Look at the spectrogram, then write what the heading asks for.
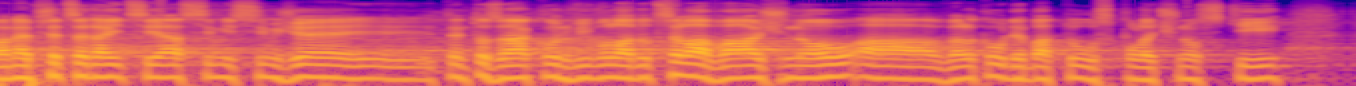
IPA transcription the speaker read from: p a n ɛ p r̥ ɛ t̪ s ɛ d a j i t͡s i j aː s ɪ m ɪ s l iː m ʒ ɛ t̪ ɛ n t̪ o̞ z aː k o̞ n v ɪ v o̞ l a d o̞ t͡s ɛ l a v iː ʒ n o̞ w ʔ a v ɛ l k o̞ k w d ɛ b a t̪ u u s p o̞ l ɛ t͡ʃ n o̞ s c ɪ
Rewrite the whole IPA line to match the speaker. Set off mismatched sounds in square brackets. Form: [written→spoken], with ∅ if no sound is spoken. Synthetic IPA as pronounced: p a n ɛ p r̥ ɛ t̪ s ɛ d a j i t͡s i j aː s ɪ m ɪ s l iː m ʒ ɛ t̪ ɛ n t̪ o̞ z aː k o̞ n v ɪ v o̞ l a d o̞ t͡s ɛ l a v [iː→aː] ʒ n o̞ w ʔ a v ɛ l k o̞ [k→∅] w d ɛ b a t̪ u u s p o̞ l ɛ t͡ʃ n o̞ s c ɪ

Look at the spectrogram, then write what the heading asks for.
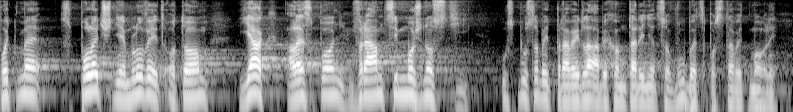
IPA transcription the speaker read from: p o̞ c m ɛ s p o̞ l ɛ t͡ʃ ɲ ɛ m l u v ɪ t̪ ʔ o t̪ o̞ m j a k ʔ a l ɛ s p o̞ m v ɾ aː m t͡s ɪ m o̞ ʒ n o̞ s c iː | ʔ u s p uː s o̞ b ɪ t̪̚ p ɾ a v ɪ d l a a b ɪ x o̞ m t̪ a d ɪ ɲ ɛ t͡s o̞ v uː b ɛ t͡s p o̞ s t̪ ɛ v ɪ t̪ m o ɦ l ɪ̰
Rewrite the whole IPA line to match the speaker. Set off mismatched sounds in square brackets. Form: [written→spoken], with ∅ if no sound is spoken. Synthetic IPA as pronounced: p o̞ c m ɛ s p o̞ l ɛ t͡ʃ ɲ ɛ m l u v ɪ t̪ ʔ o t̪ o̞ m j a k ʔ a l ɛ s p o̞ [m→ɲ] v ɾ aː m t͡s ɪ m o̞ ʒ n o̞ s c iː | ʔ u s p uː s o̞ b ɪ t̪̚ p ɾ a v ɪ d l a a b ɪ x o̞ m t̪ a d ɪ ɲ ɛ t͡s o̞ v uː b ɛ t͡s p o̞ s t̪ [ɛ→a] v ɪ t̪ m o ɦ l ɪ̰

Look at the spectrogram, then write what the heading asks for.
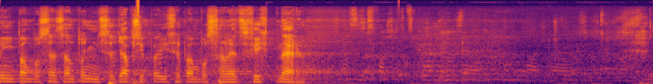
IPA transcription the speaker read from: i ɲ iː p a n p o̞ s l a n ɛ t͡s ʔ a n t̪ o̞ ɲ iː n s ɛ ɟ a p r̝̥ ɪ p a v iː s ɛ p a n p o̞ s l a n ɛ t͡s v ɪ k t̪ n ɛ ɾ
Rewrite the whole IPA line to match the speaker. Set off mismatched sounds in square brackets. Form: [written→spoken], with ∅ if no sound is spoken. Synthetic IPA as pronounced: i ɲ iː p a n p o̞ s l a n ɛ t͡s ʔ a n t̪ o̞ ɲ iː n s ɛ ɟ a p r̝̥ ɪ p a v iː s ɛ p a n p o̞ s l a n ɛ t͡s [v→f] ɪ [k→x] t̪ n ɛ ɾ

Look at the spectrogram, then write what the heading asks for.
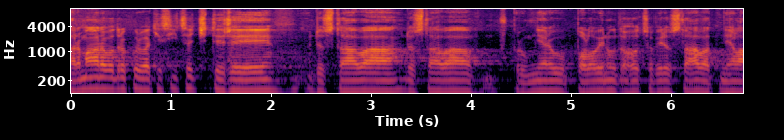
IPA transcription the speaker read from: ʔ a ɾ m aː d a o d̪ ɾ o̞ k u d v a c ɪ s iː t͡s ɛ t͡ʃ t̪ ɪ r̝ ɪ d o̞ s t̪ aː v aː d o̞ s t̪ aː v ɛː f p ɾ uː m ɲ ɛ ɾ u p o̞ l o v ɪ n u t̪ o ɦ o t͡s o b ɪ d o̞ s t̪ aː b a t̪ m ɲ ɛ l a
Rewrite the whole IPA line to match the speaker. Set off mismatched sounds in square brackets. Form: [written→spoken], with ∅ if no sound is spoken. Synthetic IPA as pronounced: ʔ a ɾ m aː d a o d̪ ɾ o̞ k u d v a c ɪ s iː t͡s ɛ t͡ʃ t̪ ɪ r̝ ɪ d o̞ s t̪ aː v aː d o̞ s t̪ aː v [ɛː→aː] f p ɾ uː m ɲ ɛ ɾ u p o̞ l o v ɪ n u t̪ o ɦ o t͡s o b ɪ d o̞ s t̪ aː [b→v] a t̪ m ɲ ɛ l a

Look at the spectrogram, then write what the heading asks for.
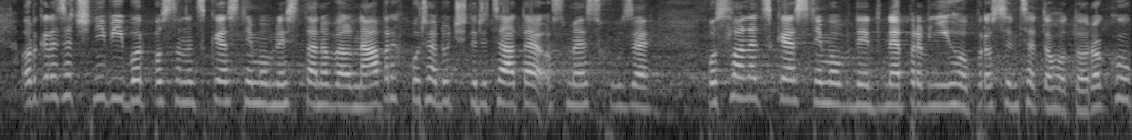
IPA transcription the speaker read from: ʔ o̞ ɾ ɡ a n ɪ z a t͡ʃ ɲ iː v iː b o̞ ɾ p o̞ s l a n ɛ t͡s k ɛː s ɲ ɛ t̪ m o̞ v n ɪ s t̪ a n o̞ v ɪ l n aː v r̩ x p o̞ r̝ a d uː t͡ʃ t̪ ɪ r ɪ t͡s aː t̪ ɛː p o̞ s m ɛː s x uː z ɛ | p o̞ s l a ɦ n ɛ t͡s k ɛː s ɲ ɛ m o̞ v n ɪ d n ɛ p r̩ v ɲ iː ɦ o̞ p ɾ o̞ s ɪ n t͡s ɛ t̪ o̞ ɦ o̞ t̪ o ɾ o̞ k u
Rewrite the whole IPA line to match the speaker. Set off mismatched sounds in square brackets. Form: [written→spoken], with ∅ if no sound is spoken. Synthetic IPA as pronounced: ʔ o̞ ɾ ɡ a n ɪ z a t͡ʃ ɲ iː v iː b o̞ ɾ p o̞ s l a n ɛ t͡s k ɛː s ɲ ɛ [t̪→∅] m o̞ v n ɪ s t̪ a n o̞ v ɪ l n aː v r̩ x p o̞ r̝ a d [uː→u] t͡ʃ t̪ ɪ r ɪ t͡s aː t̪ ɛː [p→ʔ] o̞ s m ɛː s x uː z ɛ | p o̞ s l a [ɦ→∅] n ɛ t͡s k ɛː s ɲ ɛ m o̞ v n ɪ d n ɛ p r̩ v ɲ iː ɦ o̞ p ɾ o̞ s ɪ n t͡s ɛ t̪ o̞ ɦ o̞ t̪ o ɾ o̞ k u

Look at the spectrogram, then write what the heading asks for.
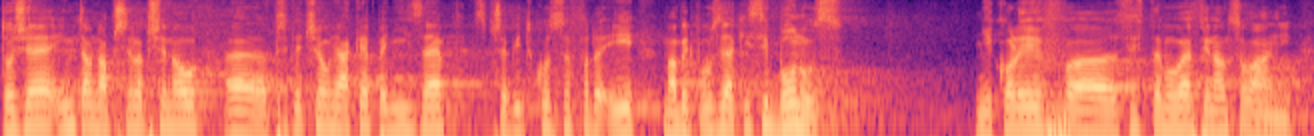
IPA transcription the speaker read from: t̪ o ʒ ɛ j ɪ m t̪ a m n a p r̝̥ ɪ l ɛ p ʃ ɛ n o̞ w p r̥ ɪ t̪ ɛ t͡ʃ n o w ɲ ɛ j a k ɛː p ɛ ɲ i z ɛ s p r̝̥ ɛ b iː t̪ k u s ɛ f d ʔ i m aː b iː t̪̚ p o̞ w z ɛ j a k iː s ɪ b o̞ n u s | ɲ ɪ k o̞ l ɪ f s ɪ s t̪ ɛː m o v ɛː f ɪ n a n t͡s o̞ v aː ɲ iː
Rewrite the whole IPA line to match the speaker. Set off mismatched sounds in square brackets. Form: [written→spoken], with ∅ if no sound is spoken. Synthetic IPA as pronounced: t̪ o ʒ ɛ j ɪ m t̪ a m n a p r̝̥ ɪ l ɛ p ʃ ɛ n o̞ w p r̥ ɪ t̪ ɛ t͡ʃ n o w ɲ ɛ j a k ɛː p ɛ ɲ [i→iː] z ɛ s p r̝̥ ɛ b iː t̪ k u s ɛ f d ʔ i m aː b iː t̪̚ p o̞ w z ɛ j a k iː s ɪ b o̞ n u s | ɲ ɪ k o̞ l ɪ f s ɪ s t̪ ɛː m o v ɛː f ɪ n a n t͡s o̞ v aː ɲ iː

